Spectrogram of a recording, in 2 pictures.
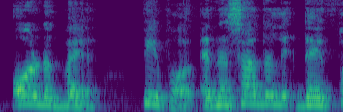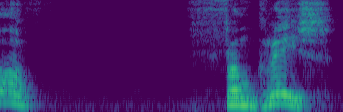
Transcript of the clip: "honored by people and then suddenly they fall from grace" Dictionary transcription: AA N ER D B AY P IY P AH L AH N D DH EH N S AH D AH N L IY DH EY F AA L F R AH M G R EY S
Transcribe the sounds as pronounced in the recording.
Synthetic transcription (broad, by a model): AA N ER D B AY P IY P AH L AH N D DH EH N S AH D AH N L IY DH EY F AA L F R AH M G R EY S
